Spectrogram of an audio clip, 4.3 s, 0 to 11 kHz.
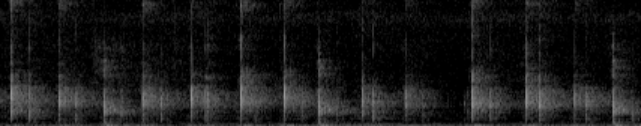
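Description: A 75% mechanical keyboard with ABS keycaps in a light blue plastic case is typed on slowly with fingertips. The result is a steady run of soft clacking taps, each with a bright click over a low thock, set against a constant low hum.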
